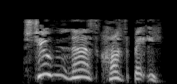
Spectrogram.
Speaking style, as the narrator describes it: Sister snapped

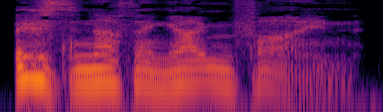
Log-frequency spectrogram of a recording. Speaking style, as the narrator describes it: Bernard slurred, still breathing heavily

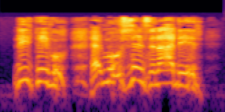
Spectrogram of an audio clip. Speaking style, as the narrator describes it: Teacake said as they dropped to the floor and lay there panting

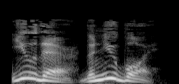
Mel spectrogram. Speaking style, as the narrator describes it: he shouted

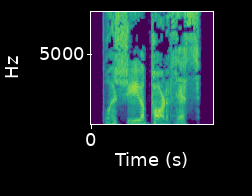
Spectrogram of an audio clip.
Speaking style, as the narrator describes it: Broom growled in frustration

